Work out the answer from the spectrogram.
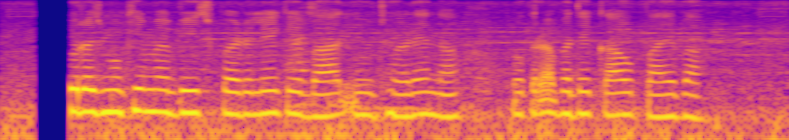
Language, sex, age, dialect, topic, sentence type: Bhojpuri, female, 18-24, Western, agriculture, question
